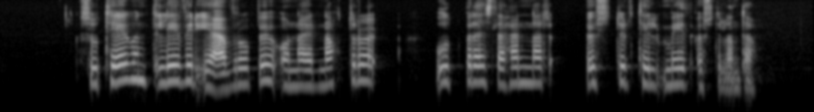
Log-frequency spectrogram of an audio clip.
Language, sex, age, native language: Icelandic, female, 40-49, Icelandic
